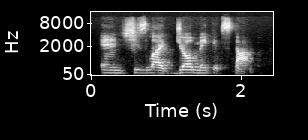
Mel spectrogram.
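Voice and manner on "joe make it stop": put-on sobbing woman's voice, quieter. Retelling a phone call from a woman: imitating a crying woman.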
